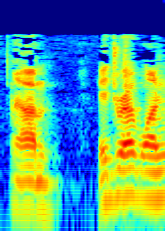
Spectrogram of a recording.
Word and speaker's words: IdrA: I was also pronouncing his name incorrectly prior, but I got it right. Idra 1 and Dignatasani had dropped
